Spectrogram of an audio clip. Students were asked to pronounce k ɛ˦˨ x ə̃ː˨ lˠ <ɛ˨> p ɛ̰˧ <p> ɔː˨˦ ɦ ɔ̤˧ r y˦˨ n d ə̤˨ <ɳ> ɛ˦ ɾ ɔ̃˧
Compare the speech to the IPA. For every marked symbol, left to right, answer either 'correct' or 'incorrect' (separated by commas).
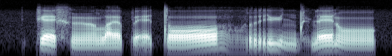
correct, incorrect, correct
